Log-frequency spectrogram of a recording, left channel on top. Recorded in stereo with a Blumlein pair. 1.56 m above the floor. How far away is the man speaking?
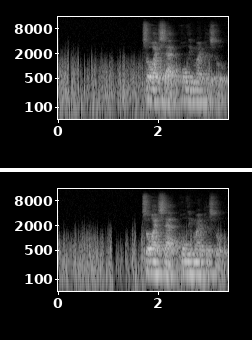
About 2.5 m.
